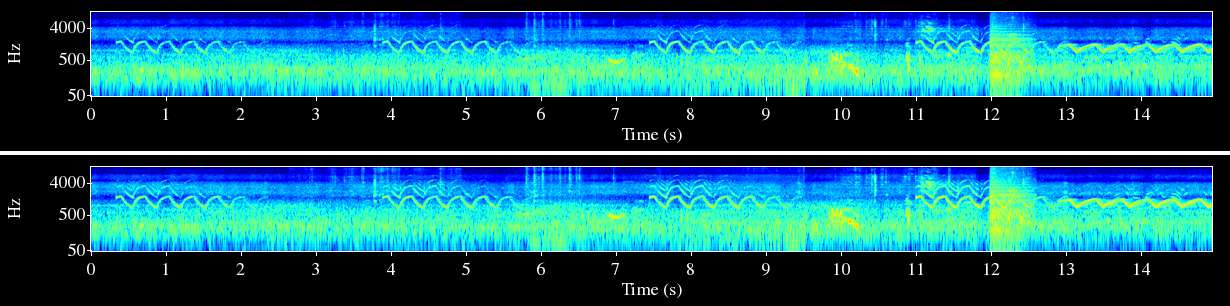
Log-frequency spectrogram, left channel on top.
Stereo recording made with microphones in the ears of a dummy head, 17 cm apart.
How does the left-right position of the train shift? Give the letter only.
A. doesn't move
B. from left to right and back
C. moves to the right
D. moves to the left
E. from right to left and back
A.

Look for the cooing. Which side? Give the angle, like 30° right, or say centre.
30° right.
